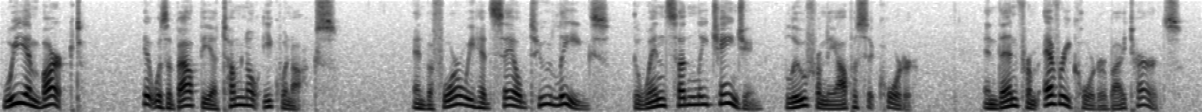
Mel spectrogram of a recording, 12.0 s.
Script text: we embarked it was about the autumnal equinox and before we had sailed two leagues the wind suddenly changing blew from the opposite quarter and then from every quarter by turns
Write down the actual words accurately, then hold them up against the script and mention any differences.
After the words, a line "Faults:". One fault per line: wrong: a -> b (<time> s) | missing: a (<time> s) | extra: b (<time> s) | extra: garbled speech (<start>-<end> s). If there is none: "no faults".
we embarked it was about the autumnal equinox and before we had sailed two leagues the wind suddenly changing blew from the opposite quarter and then from every quarter by turns
Faults:
no faults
